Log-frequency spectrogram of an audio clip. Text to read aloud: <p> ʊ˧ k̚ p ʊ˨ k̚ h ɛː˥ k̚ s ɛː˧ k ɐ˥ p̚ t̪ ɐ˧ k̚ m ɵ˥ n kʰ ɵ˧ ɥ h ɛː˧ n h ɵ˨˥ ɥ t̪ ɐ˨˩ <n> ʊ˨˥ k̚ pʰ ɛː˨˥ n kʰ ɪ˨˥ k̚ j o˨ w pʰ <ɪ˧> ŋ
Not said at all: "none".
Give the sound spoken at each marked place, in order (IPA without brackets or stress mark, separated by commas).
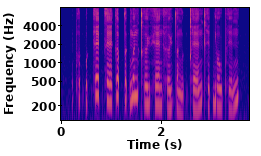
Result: pʰ, ŋ, ɪ˨˥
